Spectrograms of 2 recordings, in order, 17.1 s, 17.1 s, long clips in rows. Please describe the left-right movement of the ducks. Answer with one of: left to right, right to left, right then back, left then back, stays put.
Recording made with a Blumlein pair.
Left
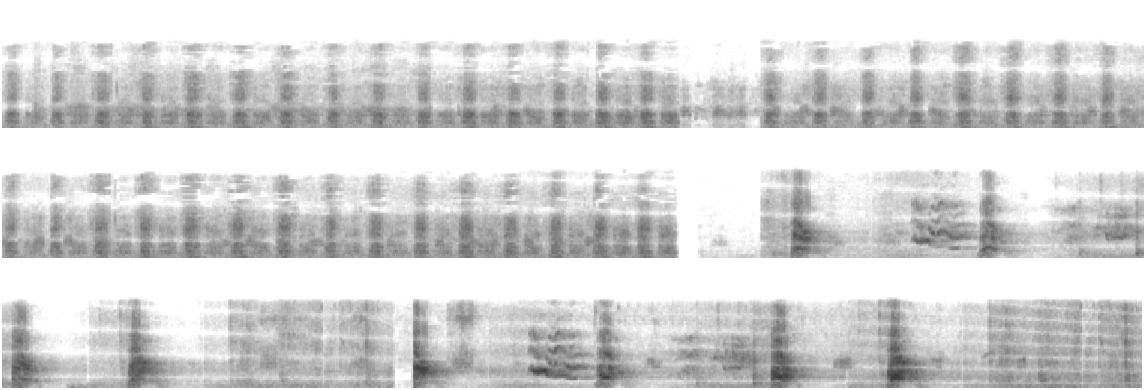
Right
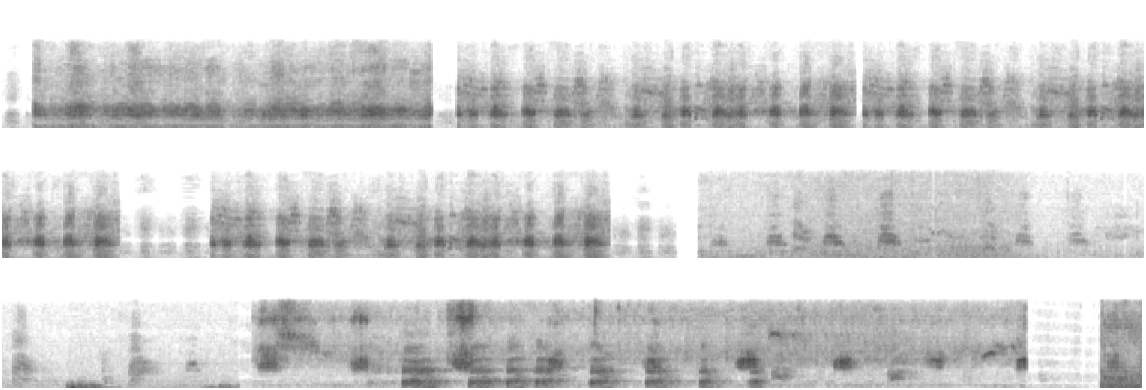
stays put.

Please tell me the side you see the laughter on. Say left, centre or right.
right.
